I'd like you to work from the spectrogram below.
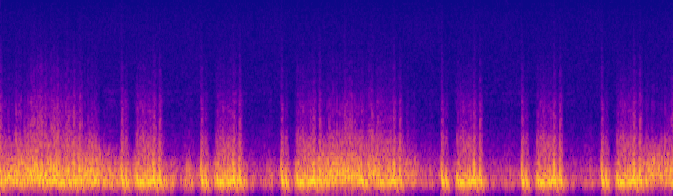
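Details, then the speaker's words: Atrial septal defect with wide fixed splitting of the second heart sound, present in both inspiration and expiration. The recording also has a murmur and respiratory noise. "يعني فيكسد سبليتنج زي المثال اللي جاي، برضو شايلين تنفس عن طريق فلترز. ده بيحصل في حالات الاتريال سيبتال ديفكت."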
